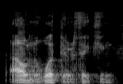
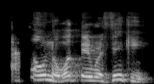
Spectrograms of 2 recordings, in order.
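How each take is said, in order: First: Low-pitched, quick puzzled impression; put-on low voice, mildly bewildered; Stevie. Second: Higher-pitched amused bafflement; incredulous, lightly acted; baffled. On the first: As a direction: imitate a baffled friend, voice dropped deep. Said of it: "that's my impression of Stevie's voice". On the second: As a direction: shrug off their refusal in disbelief. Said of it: "You would go home baffled".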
